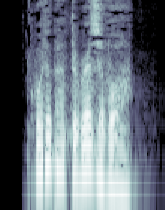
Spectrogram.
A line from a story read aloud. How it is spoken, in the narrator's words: she asked Pendergast in a quiet voice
